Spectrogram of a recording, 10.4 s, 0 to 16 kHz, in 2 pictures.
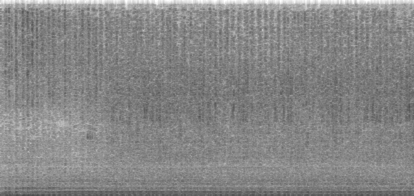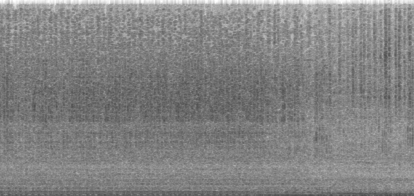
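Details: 1992 Yamaha Venture XL VT-480S snowmobile after maintenance, new plugs and carburettor adjustment, cold start after a week with choke and throttle: catches and settles into an even, steady healthy idle with one small throttle lift.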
